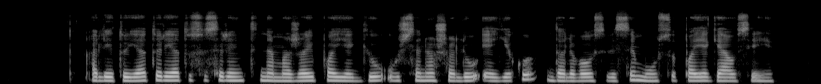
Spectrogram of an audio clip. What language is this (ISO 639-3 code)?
lit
